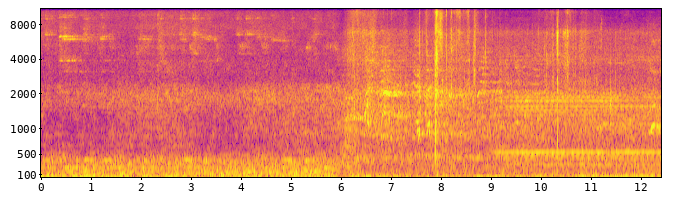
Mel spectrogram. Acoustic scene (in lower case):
residential area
